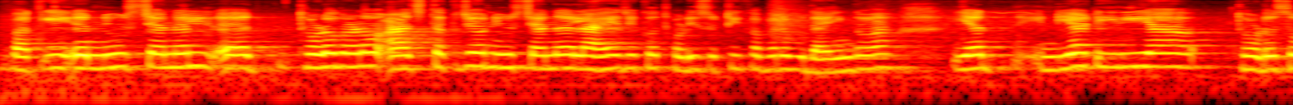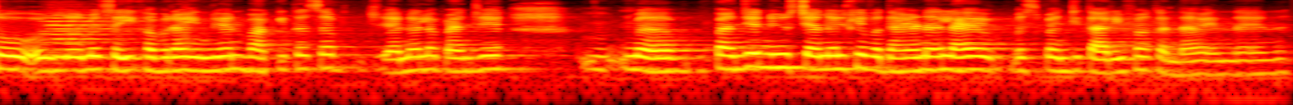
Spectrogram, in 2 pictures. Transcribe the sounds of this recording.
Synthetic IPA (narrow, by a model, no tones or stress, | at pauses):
baːkinjuːzt͡ɕɛːnəlt̪ʰoːɽoɡʱɐɽ̃oʔaːd͡ʑt̪ɐkd͡ʑonjuːzt͡ɕɛːnəlaːɦed͡ʑeːkot̪ʰoːɽisʊʈʰixɐbəɾɓʊd̪ʱaːĩːn̆d̪oaːɦe | ijãɪ̰̃ɳɖijaʈiːʋiat̪ʰoːɽosoʊnəmẽsɐixɐbəɾaːɦĩːnd̪iaːɦɪ̃nɪ̆baːkit̪ɐsɐbʱ | t͡ɕɛːnəlpɐ̃ɦɪ̃ɲd͡ʑe | pɐ̃ɦɪ̃ɲd͡ʑenjuːzt͡ɕɛːnəlkʰeːʋɐd̪ʱaːɪɽ̃əlaːɪɓɐspɐ̃ɦɪ̃ɲd͡ʑit̪aːɾiːfãkɐ̃nd̪aʋẽːnd̪aːɦɪnɪ̆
